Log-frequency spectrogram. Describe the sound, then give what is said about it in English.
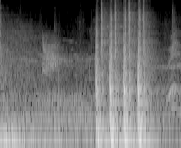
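Death, from Bill and Ted, goes into a house and shuts the door with a heavy thunk, followed by a few quick rattling knocks in rapid succession over a low background rumble. Nobody speaks. “Death goes into a house and shuts the door on them.”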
